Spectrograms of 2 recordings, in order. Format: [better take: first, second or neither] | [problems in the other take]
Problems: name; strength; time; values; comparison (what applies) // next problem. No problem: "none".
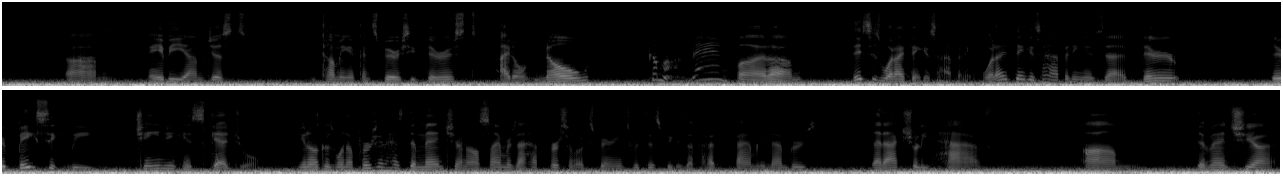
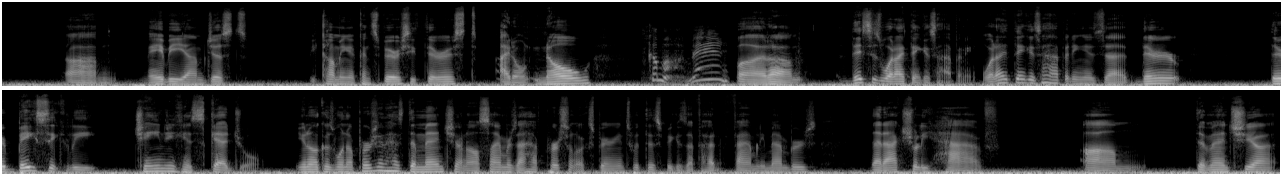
second | low rumble; loud; throughout; 1 dB below the speech; faint in the second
